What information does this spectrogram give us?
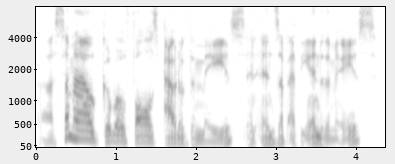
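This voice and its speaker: A man's voice: on the low side, sing-song, normal speed, fairly bright tone, no echo, clean studio sound. A man co-hosting a podcast, casually recapping and commenting with a wry, joking manner. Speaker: podcast co-host.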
